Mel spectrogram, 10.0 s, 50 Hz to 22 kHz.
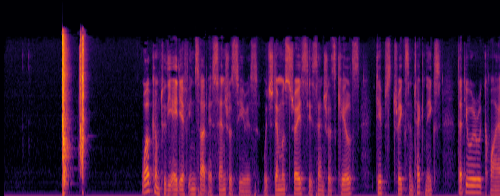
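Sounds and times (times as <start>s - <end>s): low steady hum: 0.1s - 10.0s
sharp bang sound effects: 1.2s - 1.7s.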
